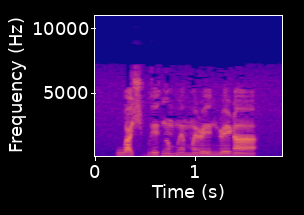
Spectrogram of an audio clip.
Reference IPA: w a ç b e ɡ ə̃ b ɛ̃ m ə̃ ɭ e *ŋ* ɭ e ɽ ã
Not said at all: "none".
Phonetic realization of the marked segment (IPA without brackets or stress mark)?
ŋ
